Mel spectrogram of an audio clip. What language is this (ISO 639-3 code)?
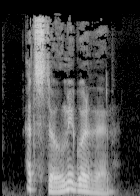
kab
